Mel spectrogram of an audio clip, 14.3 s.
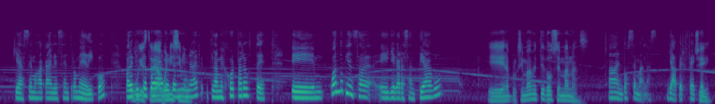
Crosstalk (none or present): present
